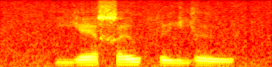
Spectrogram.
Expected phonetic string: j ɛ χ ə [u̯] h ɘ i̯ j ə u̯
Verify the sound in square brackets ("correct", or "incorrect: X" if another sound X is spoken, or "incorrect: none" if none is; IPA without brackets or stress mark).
correct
